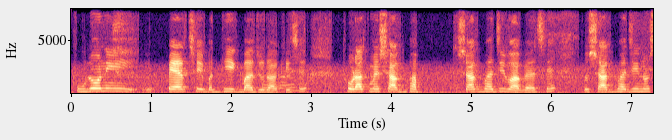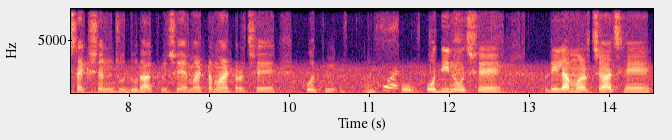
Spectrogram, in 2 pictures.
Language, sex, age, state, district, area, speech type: Gujarati, female, 30-45, Gujarat, Ahmedabad, urban, spontaneous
